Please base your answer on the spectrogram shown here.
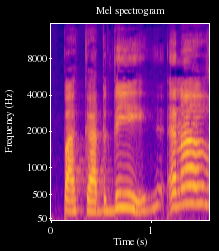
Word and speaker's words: Bacardi: And then they go, so, I know you've been pronouncing it Bacardi, but it's Bacardi.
